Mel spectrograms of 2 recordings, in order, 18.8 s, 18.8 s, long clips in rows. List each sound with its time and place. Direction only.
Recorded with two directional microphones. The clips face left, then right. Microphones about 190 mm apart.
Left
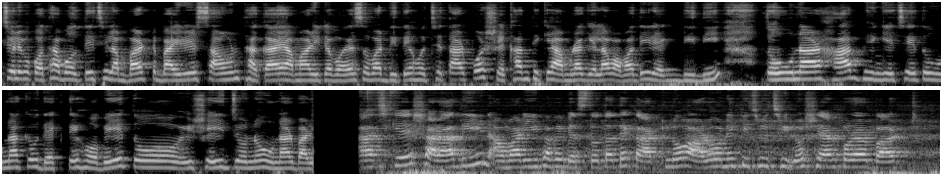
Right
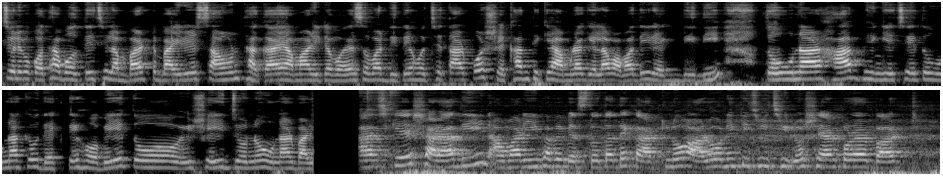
0.0 s a woman's voice: 15° left (ahead or behind)
13.0 s a woman's voice: centre (ahead or behind)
